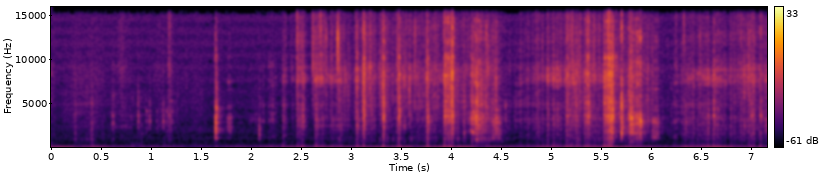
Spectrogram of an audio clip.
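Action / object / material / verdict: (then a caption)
scrape / bar of soap shaved with a blade / soap / none. A solid oval blue bar of dry Fa soap, held in the palm, is shaved with a metal utility knife blade, scraping off crumbly flakes. Dry, gritty scrapes and crunchy crackles come in quick, uneven strokes with bright high edges, over a steady low hum.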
